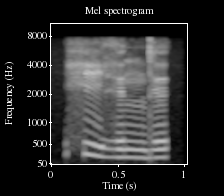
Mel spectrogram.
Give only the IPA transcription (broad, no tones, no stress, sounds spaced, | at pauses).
x i ɦ ɪ ŋ n d ɪ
